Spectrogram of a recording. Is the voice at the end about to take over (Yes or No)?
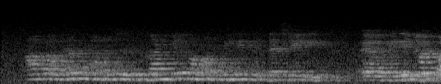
No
